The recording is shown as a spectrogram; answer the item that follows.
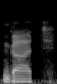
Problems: constant background noise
